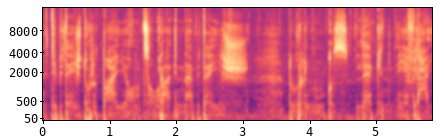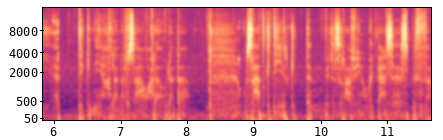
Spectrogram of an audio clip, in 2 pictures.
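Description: A soft-spoken man whispering over loud background noise. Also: moderate pace. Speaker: content creator. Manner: close soft ASMR whisper. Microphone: studio mic.

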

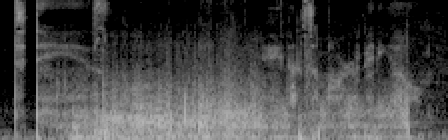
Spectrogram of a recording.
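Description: A woman speaks. She is whispering. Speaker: ASMR content creator. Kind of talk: ASMR video, casual talk to camera. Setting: home recording with close microphone. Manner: whispered. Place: home room. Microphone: studio mic.

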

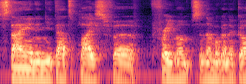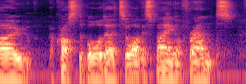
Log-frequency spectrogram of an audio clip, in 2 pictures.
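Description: Here a man with a Birmingham accent speaks at a moderate pace in a very deep, low pitch with monotone, flat intonation. His dark, mellow tone is somewhat breathy, and audible room echo surrounds it. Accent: Birmingham (Brummie) English. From Birmingham, England. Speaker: YouTube vlogger planning emigration. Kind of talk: casual chat. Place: home room. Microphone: camera far.

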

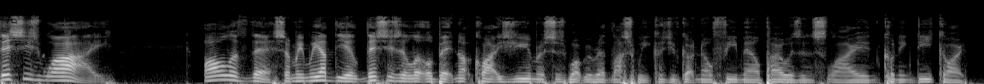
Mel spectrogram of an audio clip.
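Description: With a British accent, a man talks at a fairly quick pace in a medium pitch, his voice swinging very widely in pitch against a quiet background. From Britain. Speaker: YouTube commentary host. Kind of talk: casual livestream chat. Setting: online livestream with chat.

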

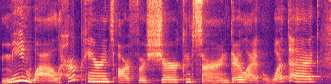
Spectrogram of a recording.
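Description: Pitch varies in an ordinary way as the speaker goes at a fairly slow pace. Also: woman. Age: 20s. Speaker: true crime youtuber. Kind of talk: true crime storytelling. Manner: casual, conversational. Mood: animated, engaged. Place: home room.

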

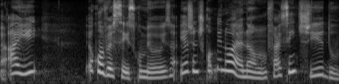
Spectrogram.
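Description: A woman is speaking. Her pitch swings very widely. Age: 50s. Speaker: psychologist and psychoanalyst; psychoanalyst. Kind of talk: interview conversation. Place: studio. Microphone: studio mic.

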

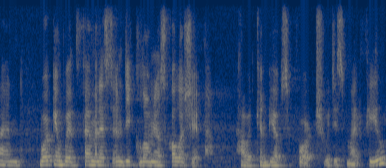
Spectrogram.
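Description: This is an ordinary speaking voice. It moves at a moderate pace with fairly even intonation. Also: woman, fairly low pitch for a woman. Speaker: professor of environmental history. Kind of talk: conference talk. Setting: video call. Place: home room. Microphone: video call.

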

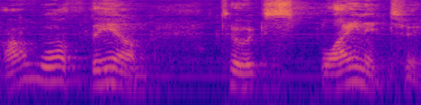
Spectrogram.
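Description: The speaker is a man with a Texan accent. His voice is somewhat breathy. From Texas, Dallas. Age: 60s. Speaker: resident speaking at council meeting. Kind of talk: public comment.

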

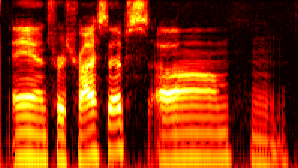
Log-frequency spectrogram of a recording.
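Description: The sound is dry with no echo. Pitch variation is ordinary. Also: man. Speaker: gym vlogger. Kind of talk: casual vlog chat. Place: car. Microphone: lapel.

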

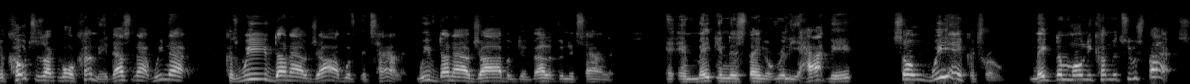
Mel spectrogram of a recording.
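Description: Over a quiet background, a man talks at a fairly quick pace in a high-pitched voice. His pitch swings very widely and his loudness rises and falls sharply. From Prince George's County, Maryland; Maryland. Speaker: AAU basketball coach. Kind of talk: casual panel discussion. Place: home room. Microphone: earbuds.

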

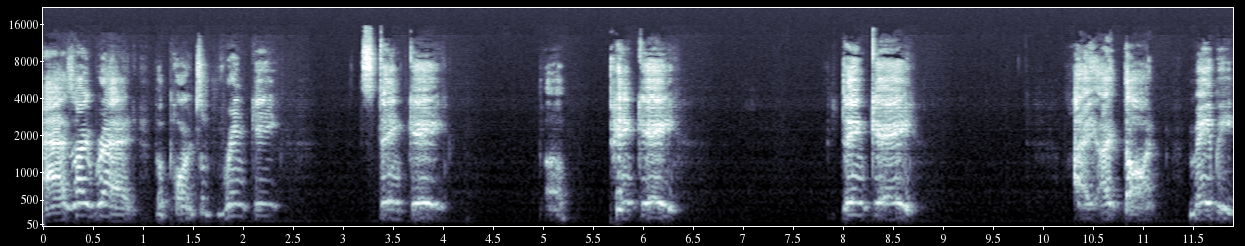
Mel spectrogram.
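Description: In a cartoonish character voice pitched extremely high, the words come very slowly with long, frequent pauses. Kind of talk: comic overacting. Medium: puppet show. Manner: eager, salesy, boastful.

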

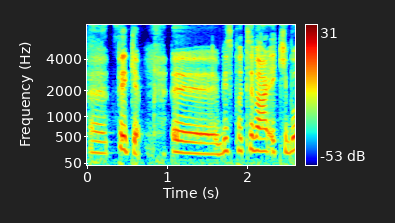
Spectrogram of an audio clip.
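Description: Her voice has a dark, mellow tone, and this woman's pitch varies in an ordinary way. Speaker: TV show host. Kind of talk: interview. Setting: studio. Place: studio. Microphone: lapel.

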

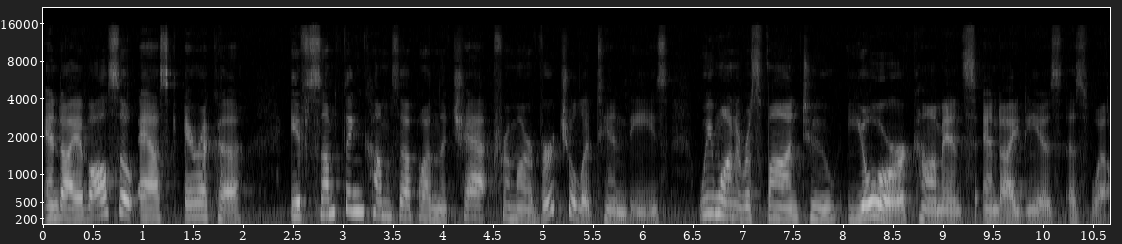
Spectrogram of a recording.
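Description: A woman speaks with lively intonation. Light background noise is present. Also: fairly slow pace. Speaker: conference presenter. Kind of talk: lecture. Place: stage. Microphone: lapel.

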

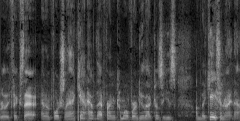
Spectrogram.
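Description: A man talking at a very fast pace. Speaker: vlogger. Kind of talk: casual vlog chat. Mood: mildly frustrated, explaining. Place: home room.

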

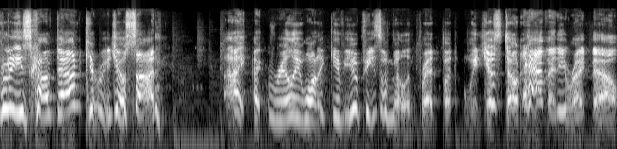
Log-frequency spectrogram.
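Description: Someone shouts at an extremely high pitch and a moderate pace, with faint music in the background. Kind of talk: comic overacting. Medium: fan dub. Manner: frantic, pleading, shouting.

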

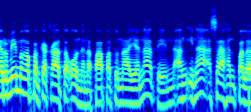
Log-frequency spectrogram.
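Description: Using lively intonation and a moderate pace, a man with an unremarkable speaking voice talks at a medium pitch. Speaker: motivational speaker. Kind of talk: scripted inspirational talk.

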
